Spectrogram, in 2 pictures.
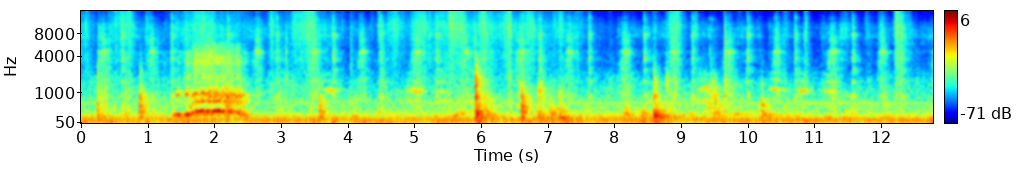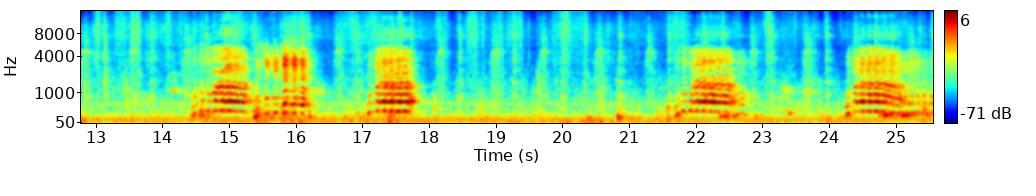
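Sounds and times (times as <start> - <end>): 
goat bleating inside a goat house: 1.4 - 2.7, 14.4 - 16.4, 17.0 - 18.0, 21.6 - 23.0, 24.2 - 25.5.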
